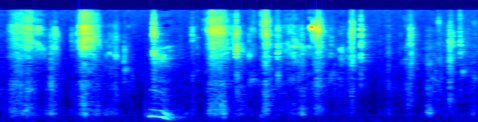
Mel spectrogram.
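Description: Close-up eating sounds of boneless chicken feet being bitten and chewed: wet mouth smacks and crunchy clicks, with a short falling 'mm' hum about a second and a half in.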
